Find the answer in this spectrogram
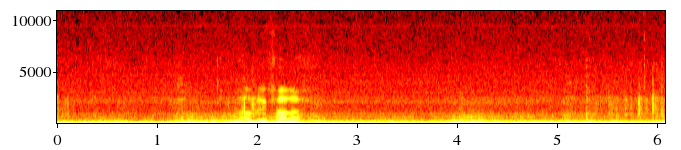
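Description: Wind buffeting a body-worn camera's microphone, a steady low rumble. About two seconds in there is a brief, pitch-bending vocal sound from a person.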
